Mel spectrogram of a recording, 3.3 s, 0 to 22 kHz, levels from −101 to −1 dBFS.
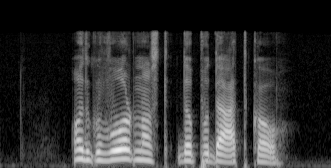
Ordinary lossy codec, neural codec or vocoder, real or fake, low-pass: none; vocoder, 22.05 kHz, 80 mel bands, Vocos; fake; 9.9 kHz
